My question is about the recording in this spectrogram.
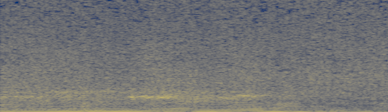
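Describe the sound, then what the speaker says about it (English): Car racing with tires skidding outside a window, a steady droning engine-like tone with a sustained squealing quality running loud and continuous throughout. "It's like someone racing their car outside our window."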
